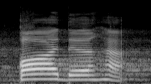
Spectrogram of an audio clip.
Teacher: terdapat di pertengahan kalimat ini dinamakan dengan Qalqalah sugro cara bacanya huruf dalnya dipantulkan dengan pantulan ringan · Cara bacanya, huruf dalnya dipantulkan dengan pantulan ringan. Qadha, keluar bunyi de sekedar saja. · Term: qalqalah sughra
